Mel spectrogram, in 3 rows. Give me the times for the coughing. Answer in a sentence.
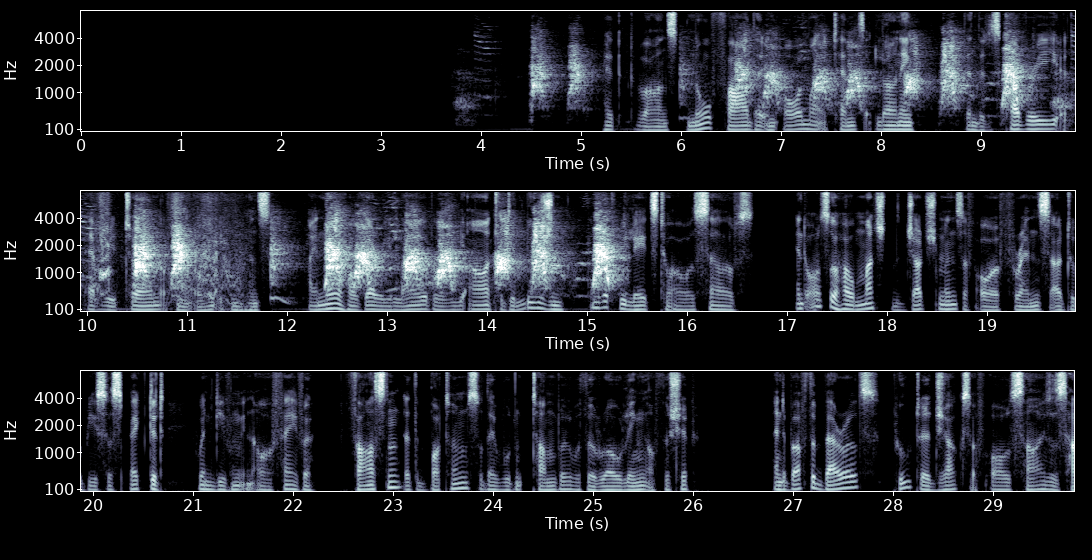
You can't hear the coughing here.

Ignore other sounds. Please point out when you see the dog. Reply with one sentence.
The dog can be heard from 3.7 to 15.4 s.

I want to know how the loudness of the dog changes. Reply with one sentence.
The loudness of the dog goes up.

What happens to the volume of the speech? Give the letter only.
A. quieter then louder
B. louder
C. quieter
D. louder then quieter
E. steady
E.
